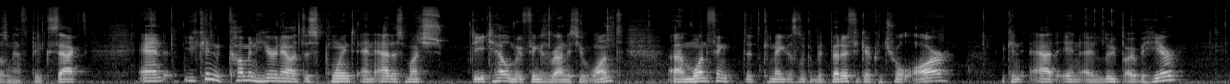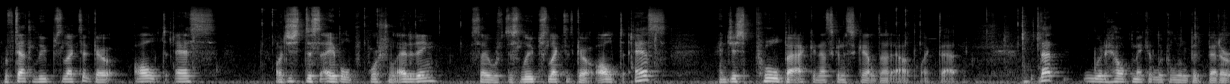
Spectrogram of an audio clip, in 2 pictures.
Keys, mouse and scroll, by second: 0.5-1.3 scroll up 2, 1.3 Tab, 2.1 scroll up 1, 7.0-9.3 scroll up 2, 9.3 ctrl+r, 11.1 click, 14.1 alt+s, 15.0 right click, 16.0 click, 16.1-21.3 middle drag, 16.4 scroll down 1, 18.6 alt+s, 21.3 click, 21.5-24.6 middle drag, 22.6 Tab.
